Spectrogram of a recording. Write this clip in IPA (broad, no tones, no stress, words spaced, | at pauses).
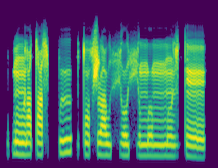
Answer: ɓõɾʊ tˤospːɯ | tõsˤɭəwço çʊmomːõztɛ̃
